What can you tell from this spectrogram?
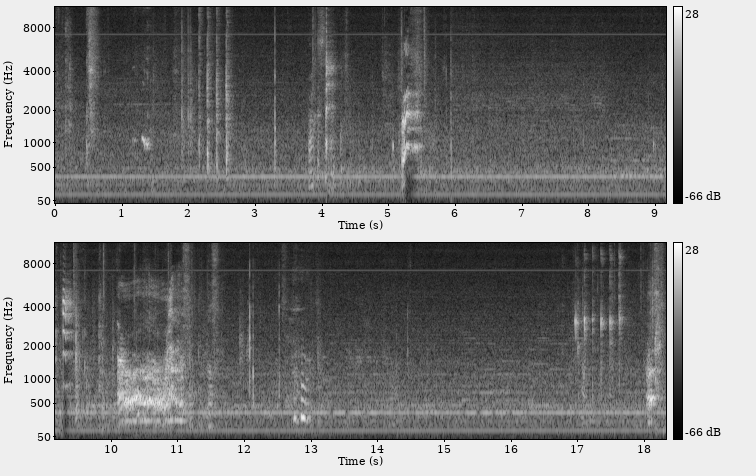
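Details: A newly adopted dog, in her first weekend at home, playing with her toys indoors. One loud harsh bark lasts about a second midway, amid clicks and knocks of toys and a steady electrical hum.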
